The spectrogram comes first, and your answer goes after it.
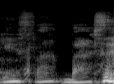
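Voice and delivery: slow, teasing insult; drawn-out jokey jab; a playful slow insult; mock insult. Mock insult quoted to friend.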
